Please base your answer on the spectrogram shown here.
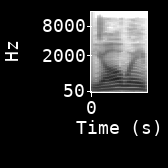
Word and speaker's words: Yahweh: God who is has a name Yahweh pronounced something like your way but they also worshiped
